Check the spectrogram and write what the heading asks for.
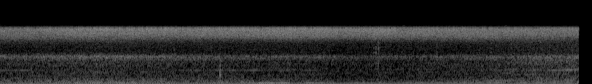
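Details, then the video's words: Summer cicadas fill the air with a continuous, even, hissing buzz pitched high and never pausing, cutting off abruptly at the end; a soft low rumble sits underneath. "Why I hate Cicadas..."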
